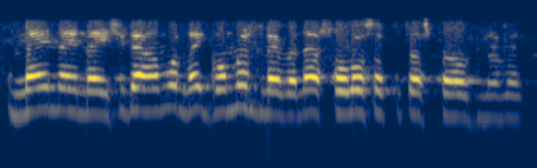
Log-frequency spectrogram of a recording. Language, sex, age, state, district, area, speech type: Odia, male, 45-60, Odisha, Nabarangpur, rural, conversation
